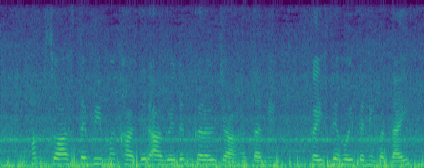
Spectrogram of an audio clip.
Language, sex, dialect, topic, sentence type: Bhojpuri, female, Northern, banking, question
